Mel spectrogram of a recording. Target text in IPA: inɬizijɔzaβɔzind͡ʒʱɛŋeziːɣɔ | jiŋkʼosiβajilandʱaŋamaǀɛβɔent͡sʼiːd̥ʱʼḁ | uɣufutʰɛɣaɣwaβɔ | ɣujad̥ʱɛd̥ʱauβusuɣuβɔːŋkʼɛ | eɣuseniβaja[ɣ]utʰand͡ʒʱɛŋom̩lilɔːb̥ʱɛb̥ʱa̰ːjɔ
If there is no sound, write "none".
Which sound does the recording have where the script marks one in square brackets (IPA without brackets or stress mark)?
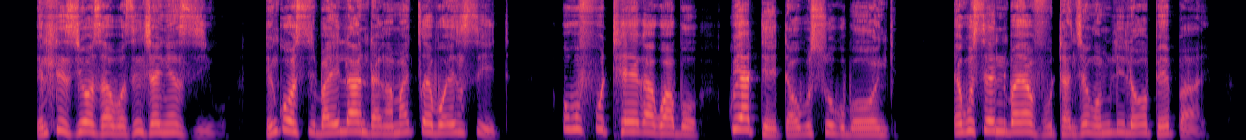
v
